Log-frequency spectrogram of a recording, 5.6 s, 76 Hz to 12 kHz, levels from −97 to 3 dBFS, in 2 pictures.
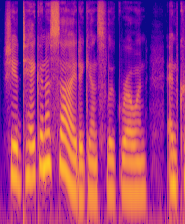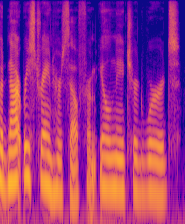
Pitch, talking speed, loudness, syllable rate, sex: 180 Hz, 185 wpm, -19 LUFS, 4.8 syllables/s, female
